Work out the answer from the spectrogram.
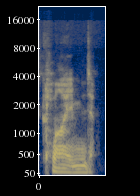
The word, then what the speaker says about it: climbed: So it's climbed, but we're not pronouncing the B in there.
